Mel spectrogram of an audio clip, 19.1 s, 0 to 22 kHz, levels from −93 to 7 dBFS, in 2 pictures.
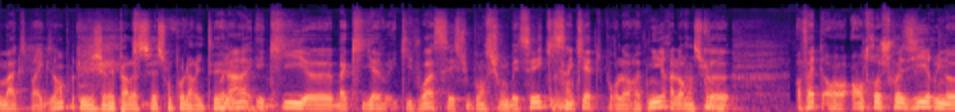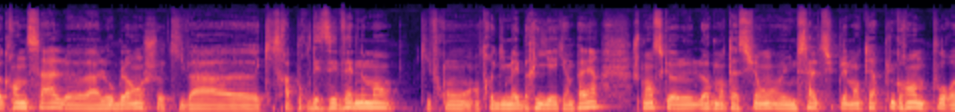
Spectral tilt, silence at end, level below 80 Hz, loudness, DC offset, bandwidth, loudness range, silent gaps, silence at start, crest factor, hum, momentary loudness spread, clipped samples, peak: -5.5 dB/octave; 0 s; -46 dBFS; -17 LUFS; under 0.1%; 16.5 kHz; 2 LU; none; 0 s; 14 dB; none; 7 LU; under 0.1%; -2 dBFS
